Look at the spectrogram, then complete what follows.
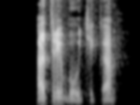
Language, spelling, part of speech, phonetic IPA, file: Russian, атрибутика, noun, [ɐtrʲɪˈbutʲɪkə], Ru-атрибутика.ogg
- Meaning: set of attributes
